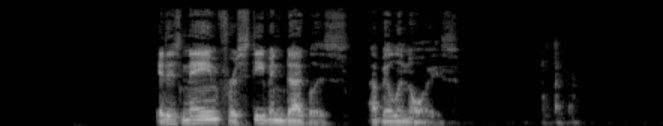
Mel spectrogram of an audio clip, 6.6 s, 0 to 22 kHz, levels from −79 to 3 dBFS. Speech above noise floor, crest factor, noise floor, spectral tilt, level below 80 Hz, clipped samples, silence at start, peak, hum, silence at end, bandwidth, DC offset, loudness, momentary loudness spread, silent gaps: 57 dB; 22 dB; -84 dBFS; -4.5 dB/octave; -56 dBFS; under 0.1%; 1.55 s; -8 dBFS; none; 1 s; 16 kHz; under 0.1%; -27 LUFS; 21 LU; none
